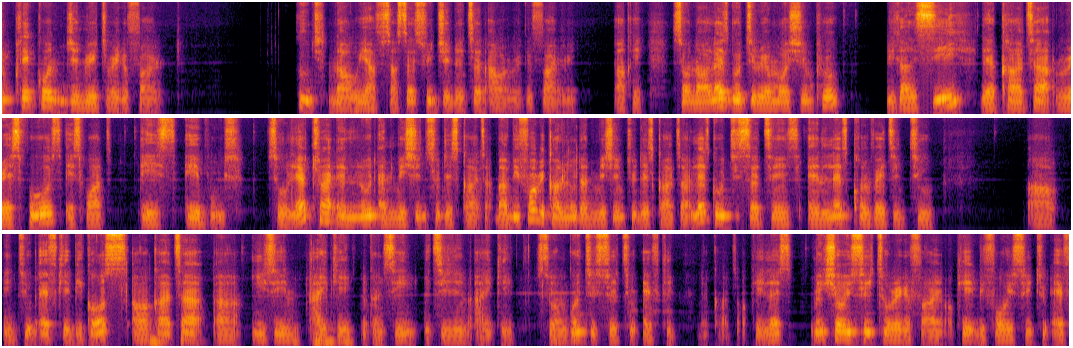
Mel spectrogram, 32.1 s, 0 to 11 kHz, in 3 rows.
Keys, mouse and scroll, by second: 0.9-2.0 drag, 3.9-5.6 middle drag, 8.4 click, 9.8 right click, 11.3 click, 13.7-15.1 middle drag, 15.9 shift+middle drag, 17.5 click, 18.6 click, 19.5 click, 20.6-22.0 drag, 22.7 right click, 23.1 right click, 23.7 right click, 24.1 right click, 24.5 g, 28.3 r, 29.4-30.7 drag, 31.4 click.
